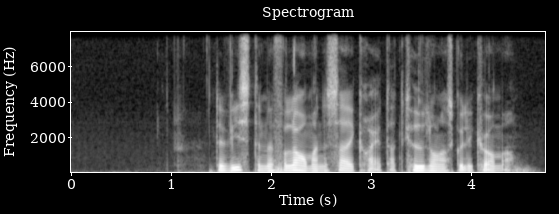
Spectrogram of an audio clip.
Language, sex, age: Swedish, male, 32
